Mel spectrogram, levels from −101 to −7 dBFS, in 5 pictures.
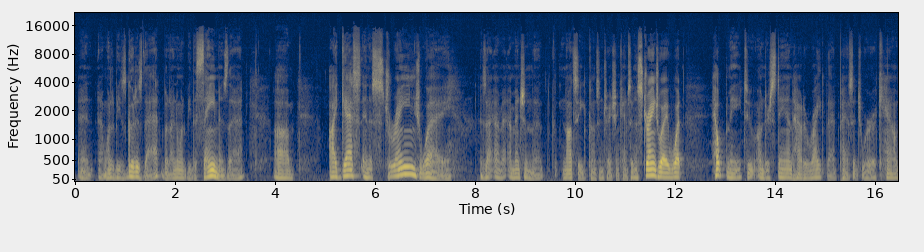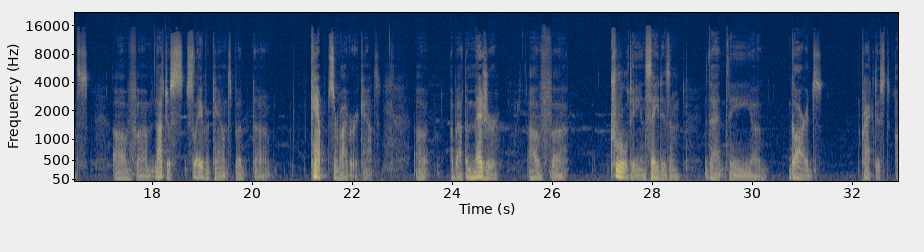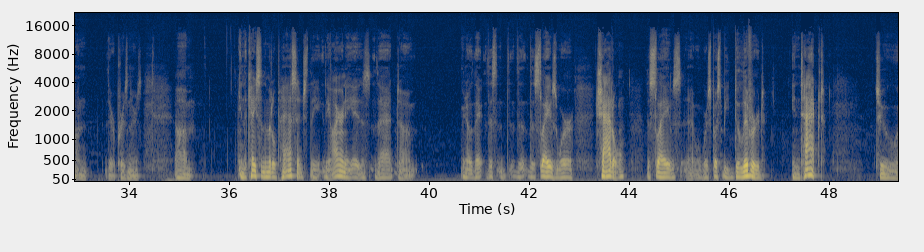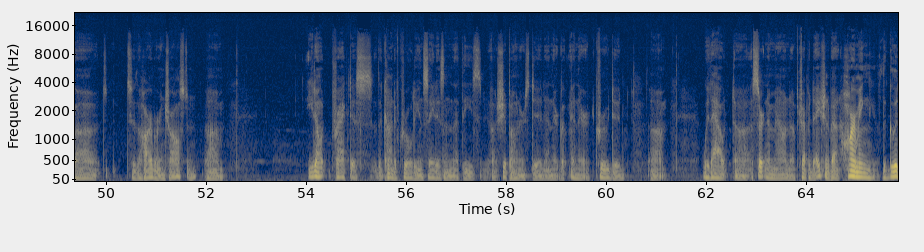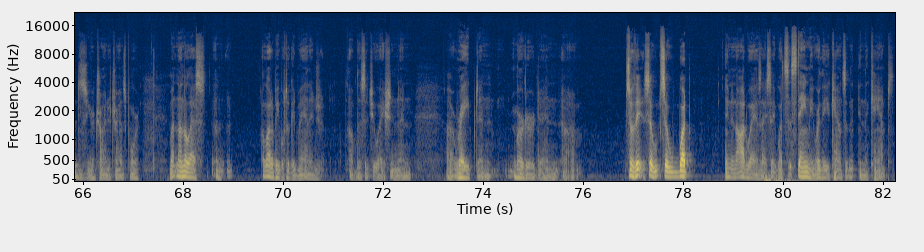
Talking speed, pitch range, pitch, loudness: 145 wpm, 85-120 Hz, 100 Hz, -36 LUFS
